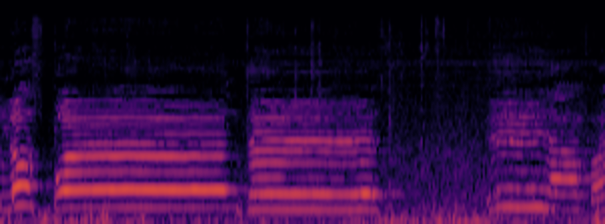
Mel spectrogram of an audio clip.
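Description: A man's voice calling out long, drawn-out chanted cries, the ceremonial call for silence before the nine o'clock cannon is fired: a short cry, then two long held notes, the first nearly two seconds long, then a shorter call near the end.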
